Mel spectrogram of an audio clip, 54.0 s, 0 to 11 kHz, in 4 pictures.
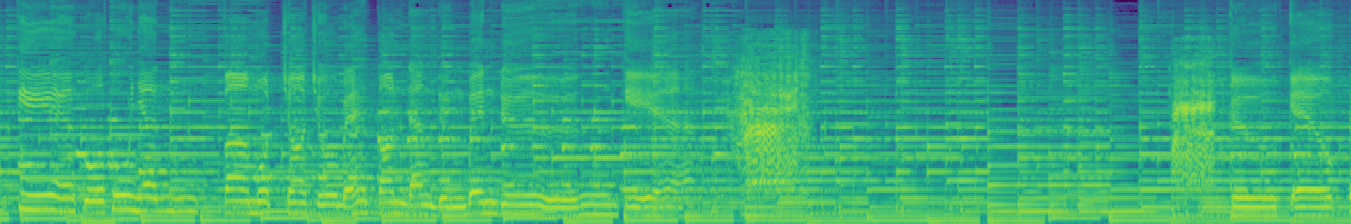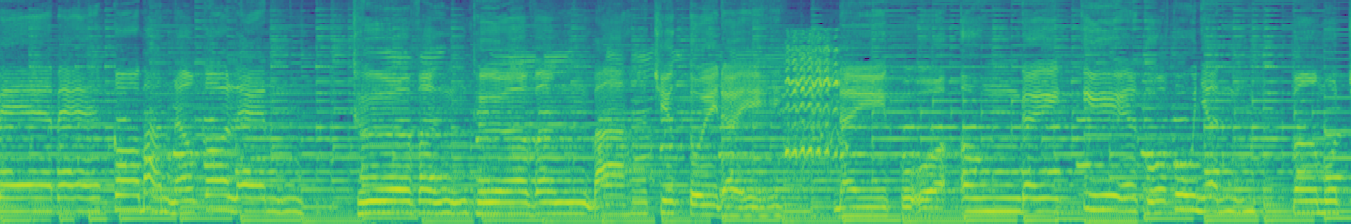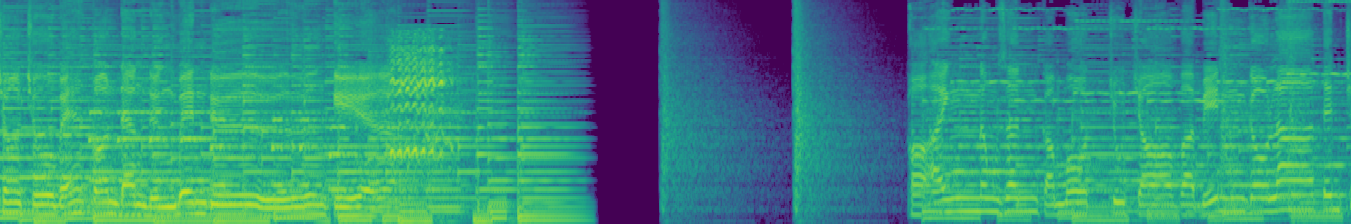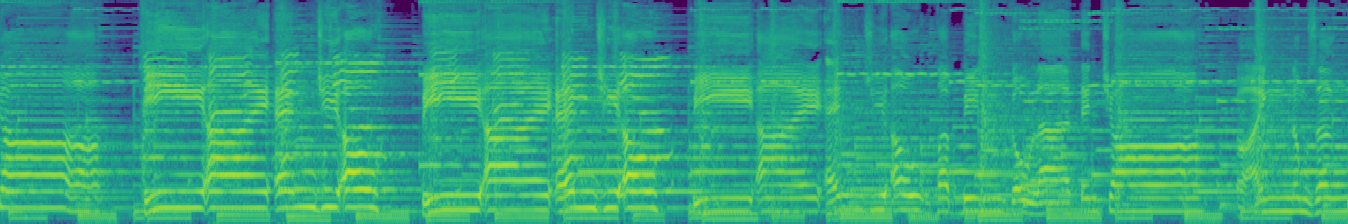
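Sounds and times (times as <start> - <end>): instrumental nursery rhyme music: 0.0 - 33.0, 36.1 - 54.0
cartoon sheep bleat: 7.3 - 8.2, 11.7 - 12.3, 21.3 - 22.1, 30.8 - 31.6.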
